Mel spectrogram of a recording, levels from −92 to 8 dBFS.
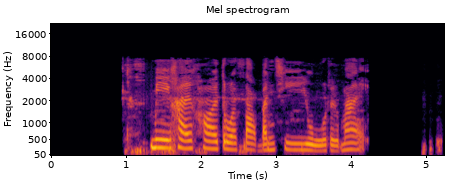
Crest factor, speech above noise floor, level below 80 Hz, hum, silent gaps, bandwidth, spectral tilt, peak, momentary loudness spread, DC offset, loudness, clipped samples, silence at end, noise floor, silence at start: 16 dB; over 75 dB; -52 dBFS; none; 4.26-4.94 s; 7.8 kHz; -5.5 dB/octave; -2 dBFS; 15 LU; under 0.1%; -16 LUFS; under 0.1%; 0.05 s; under -90 dBFS; 1 s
